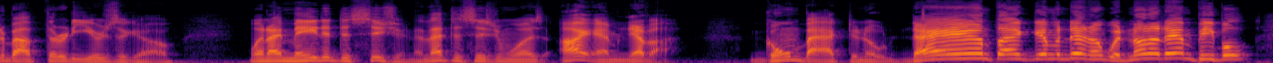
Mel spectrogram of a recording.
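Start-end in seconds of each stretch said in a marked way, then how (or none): 3.7-8.4 defiant refusal, jumping high and loud; hammed-up indignant rant. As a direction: rant in a put-on voice about shunning relatives. Acting out defiant family rant.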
